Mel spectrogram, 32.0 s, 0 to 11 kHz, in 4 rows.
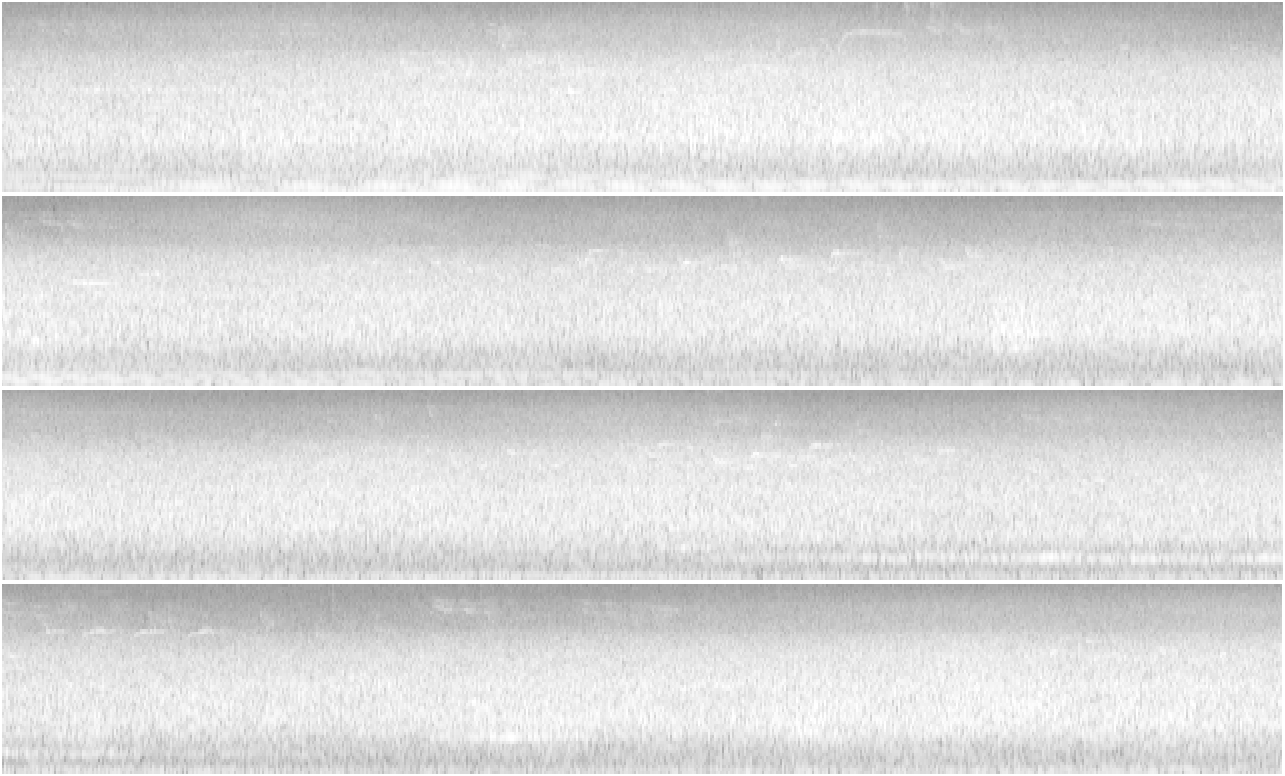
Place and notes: Büchelstraße, Bonn, Alemania - The Edge
Nordrhein-Westfalen, Deutschland, 14 June 2021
